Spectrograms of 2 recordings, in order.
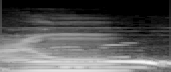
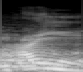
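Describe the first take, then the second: First: The sound starts lightly, without a forceful jolt. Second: The sound starts with an abrupt, forceful jolt. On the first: The speaker calls it right. "Biasa aja. ... Dia ringan aja" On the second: The speaker calls it wrong. "bukan au, bukan seperti itu. Itu itu menghentakkan namanya"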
